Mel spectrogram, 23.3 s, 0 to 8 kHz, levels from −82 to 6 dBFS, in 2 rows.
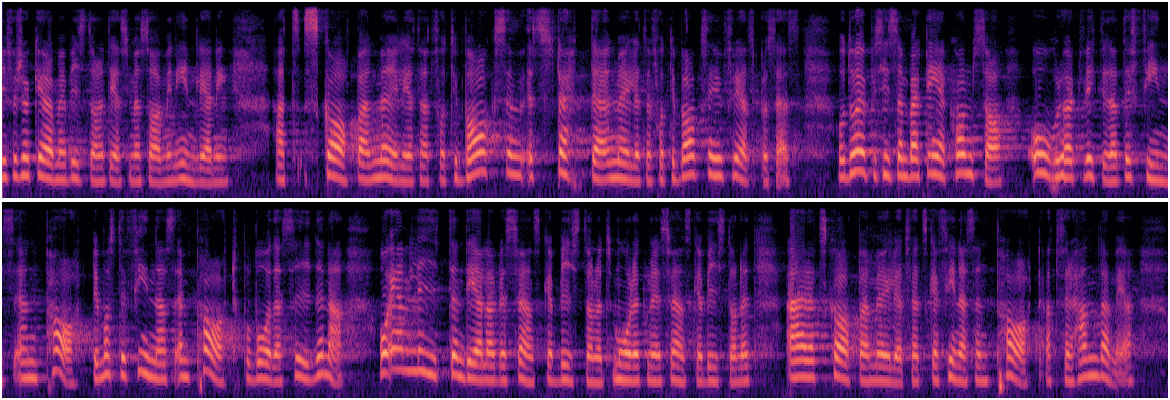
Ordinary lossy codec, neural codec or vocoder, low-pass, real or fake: none; none; 7.2 kHz; real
